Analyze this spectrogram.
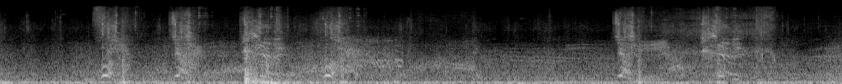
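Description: A heavy knife slashes with sharp thuds.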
